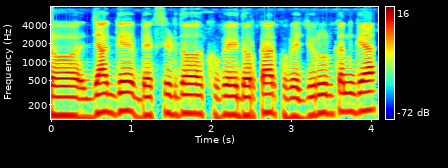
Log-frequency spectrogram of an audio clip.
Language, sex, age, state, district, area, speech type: Santali, male, 18-30, West Bengal, Purulia, rural, spontaneous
